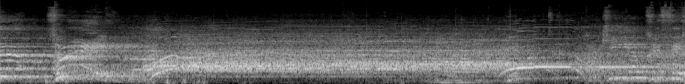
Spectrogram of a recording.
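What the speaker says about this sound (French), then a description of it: "And cheer as loud as you can on the count of 3." A theme park show audience at an Alice in Wonderland stage show cheers and shouts together, a loud, dense crowd roar with rising whoops that holds steady for several seconds.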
